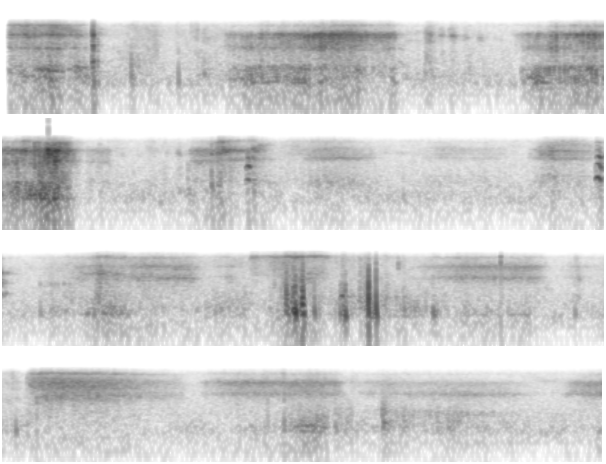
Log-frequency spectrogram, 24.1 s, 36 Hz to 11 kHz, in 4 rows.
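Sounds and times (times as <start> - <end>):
man snoring heavily: 2.2 - 4.0, 5.2 - 6.8, 20.2 - 21.5.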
